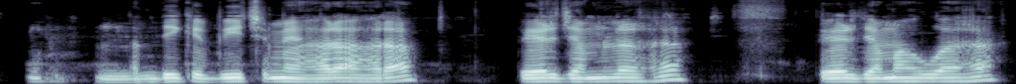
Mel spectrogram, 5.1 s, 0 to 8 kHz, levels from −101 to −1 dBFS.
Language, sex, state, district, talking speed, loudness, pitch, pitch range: Magahi, male, Bihar, Jahanabad, 140 wpm, -17 LUFS, 115 Hz, 115-125 Hz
